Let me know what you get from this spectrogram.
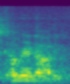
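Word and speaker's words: Comirnaty: come here nauy but if you phonetically pronounce it it's come here naughty c o m i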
